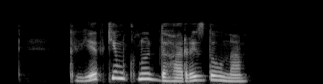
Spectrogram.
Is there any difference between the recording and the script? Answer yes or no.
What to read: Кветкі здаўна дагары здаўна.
yes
